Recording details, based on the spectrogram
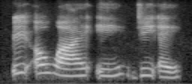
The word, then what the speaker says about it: Boyega: More movie actor John Boyer. Am I saying that right? Boyer. Wait, B O Y E B O Y E D what? – B O Y E G A Boyega. Boyega.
